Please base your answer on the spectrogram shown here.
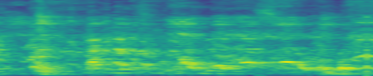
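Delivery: high burst of laughter; breathy laugh running on for seconds. Real, not acted. Storyteller amused at the parents' plan, laughing.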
